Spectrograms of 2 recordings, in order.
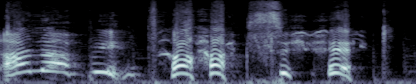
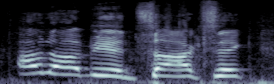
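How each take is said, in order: First: High, slow, laughing through the words; laughing denial. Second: Said in the usual way. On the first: Real, not acted. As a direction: deny it while cracking up. Denies being toxic while laughing.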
